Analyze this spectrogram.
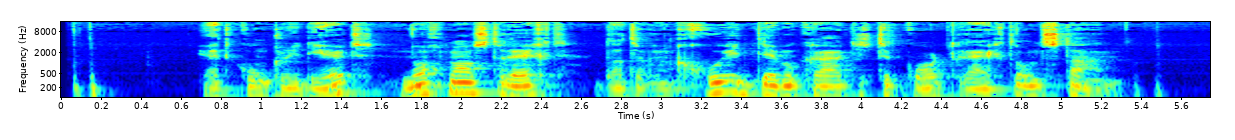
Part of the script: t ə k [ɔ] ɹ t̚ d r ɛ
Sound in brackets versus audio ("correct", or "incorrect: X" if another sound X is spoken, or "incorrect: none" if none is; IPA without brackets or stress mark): correct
